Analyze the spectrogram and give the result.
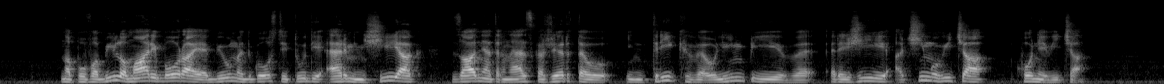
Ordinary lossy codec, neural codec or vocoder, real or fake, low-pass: none; none; real; 14.4 kHz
